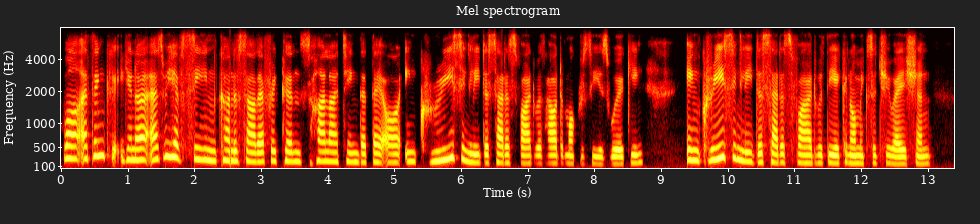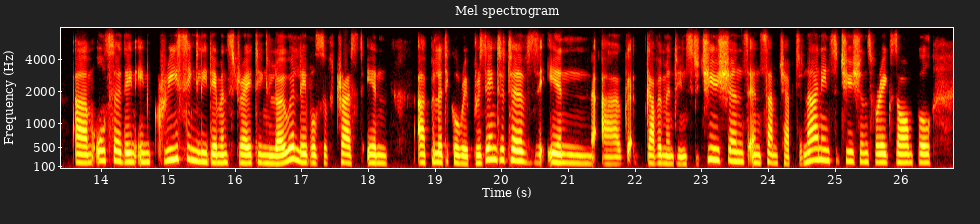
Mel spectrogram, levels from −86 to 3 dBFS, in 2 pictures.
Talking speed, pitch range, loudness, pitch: 120 wpm, 165-215 Hz, -16 LUFS, 180 Hz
